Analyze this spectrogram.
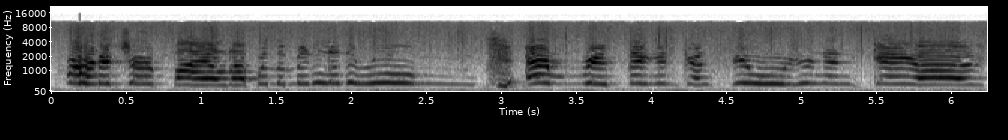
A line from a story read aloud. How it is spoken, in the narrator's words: the tears roll down Dagwood's face, and he moans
